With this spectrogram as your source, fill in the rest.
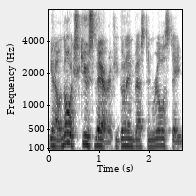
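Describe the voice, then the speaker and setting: A man is speaking. He goes at a very fast pace. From Netherlands. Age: 60s. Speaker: real estate investor. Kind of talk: podcast interview. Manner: animated; repeats words often, stumbling.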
